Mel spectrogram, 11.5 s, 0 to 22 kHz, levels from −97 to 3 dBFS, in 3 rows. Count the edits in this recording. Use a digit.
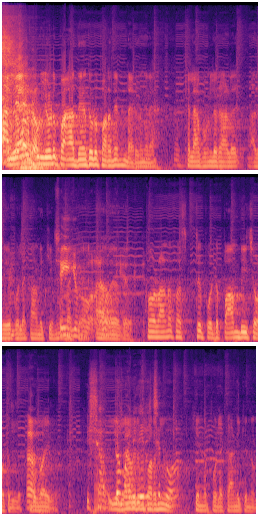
2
